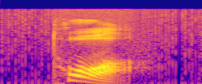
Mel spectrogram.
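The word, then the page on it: tuo: tuo4; tone 4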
